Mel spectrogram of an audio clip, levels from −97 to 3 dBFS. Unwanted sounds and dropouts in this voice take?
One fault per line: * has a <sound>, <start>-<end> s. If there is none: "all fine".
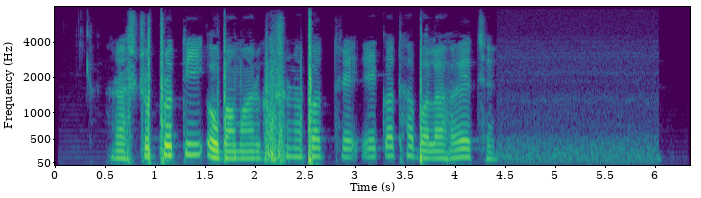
all fine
